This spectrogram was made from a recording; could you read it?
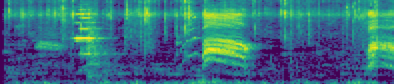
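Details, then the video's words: Crows feeding together in a group, giving a harsh, buzzy caw near the middle with shorter rasping notes before and after, over steady low rumbling background noise. "Crows Sounds | Crows absolute unity for food | Crows feeding together"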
